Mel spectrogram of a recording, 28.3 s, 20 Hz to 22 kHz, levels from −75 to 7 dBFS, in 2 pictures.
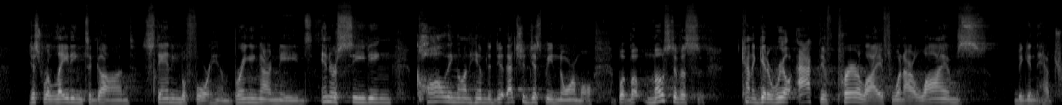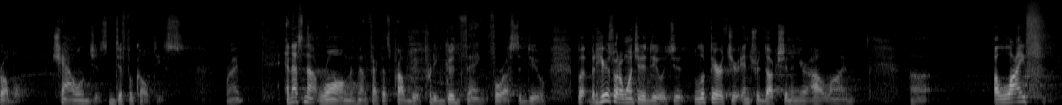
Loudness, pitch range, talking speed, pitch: -35 LUFS, 120-150 Hz, 180 wpm, 130 Hz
